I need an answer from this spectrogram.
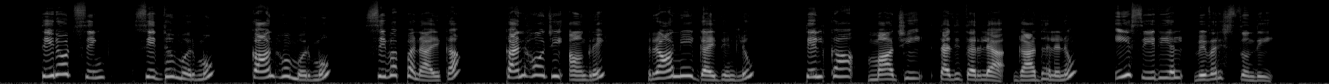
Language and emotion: Telugu, neutral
